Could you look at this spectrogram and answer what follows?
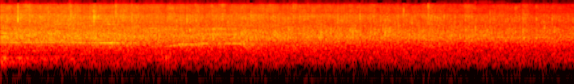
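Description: Audience applause at a motivational talk: dense, steady clapping from a large crowd, loud and sustained for the whole stretch, easing slightly toward the end.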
